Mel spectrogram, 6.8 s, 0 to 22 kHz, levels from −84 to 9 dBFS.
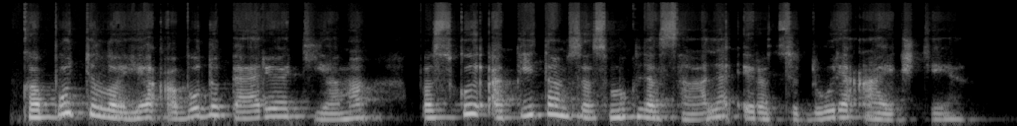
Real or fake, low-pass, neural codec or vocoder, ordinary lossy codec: fake; 19.8 kHz; vocoder, 44.1 kHz, 128 mel bands, Pupu-Vocoder; Opus, 16 kbps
